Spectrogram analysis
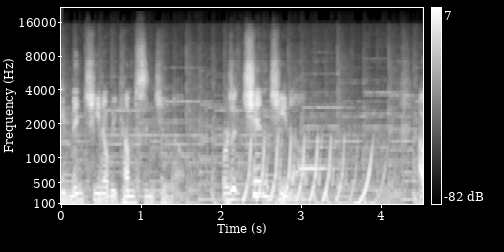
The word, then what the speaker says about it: Cinccino: M before C, Minccino becomes Cinccino. Or is it Cinccino? I would think Cinccino, but then I'm making a ch sound with 2 C's, because,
